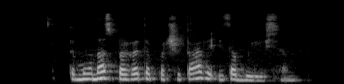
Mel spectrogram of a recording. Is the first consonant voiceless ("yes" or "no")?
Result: yes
